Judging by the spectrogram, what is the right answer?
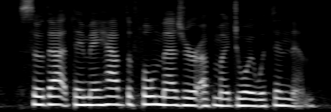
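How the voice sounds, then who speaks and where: A woman with a plain, everyday voice speaks at a medium pitch and a moderate pace, with fairly even intonation, on a very clean recording with a silent background. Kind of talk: scripture reading aloud.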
